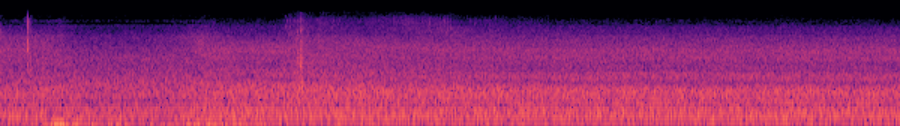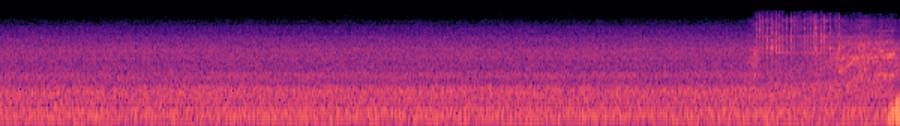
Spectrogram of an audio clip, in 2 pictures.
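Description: Steady, even rush of water from river rapids, with a few low bumps in the first second or so.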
